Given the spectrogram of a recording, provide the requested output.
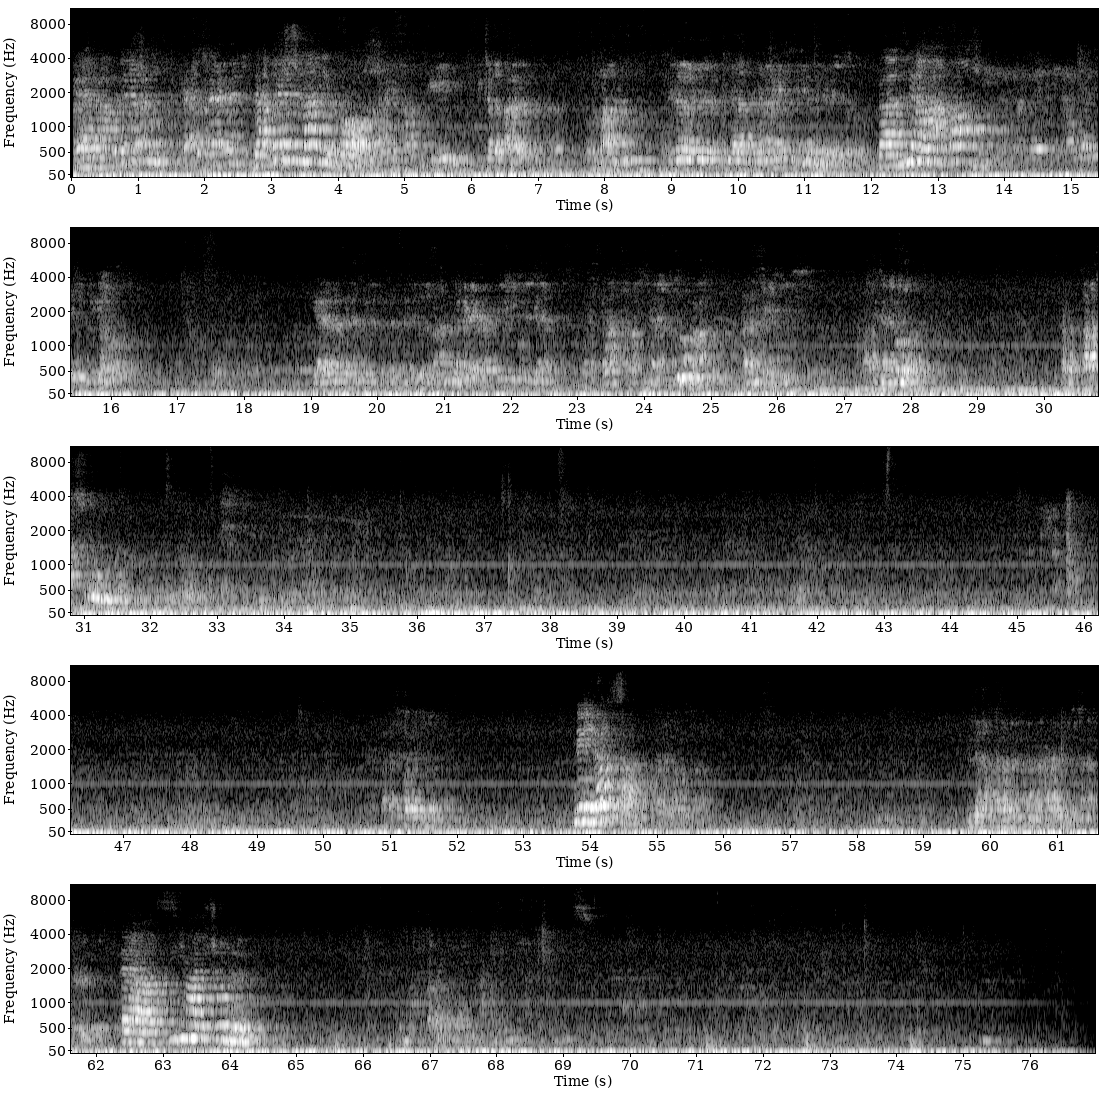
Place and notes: cologne, museum ludwig, media works - cologne, museum ludwig, Isa Genzken - video work
video work by Isa Genzken
media works at contemporary art museum ludwig, cologne
Cologne, Germany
